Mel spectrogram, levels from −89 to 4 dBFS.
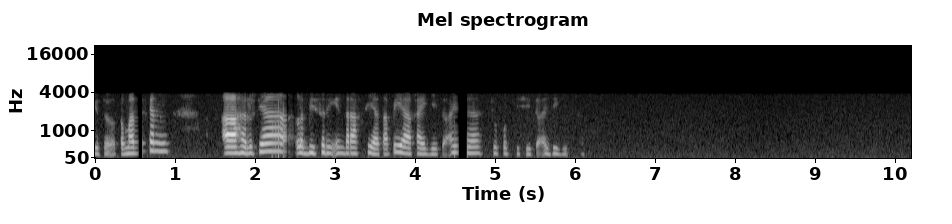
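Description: Speech over a G.711 telephone line, with packet loss with pitch repetition at 0.5–0.6 s, 2.22–2.5 s (scattered gaps, longest 60 ms) and 4.5–4.66 s. Each gap is bridged by a repeated pitch period that fades out over about 50 ms.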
